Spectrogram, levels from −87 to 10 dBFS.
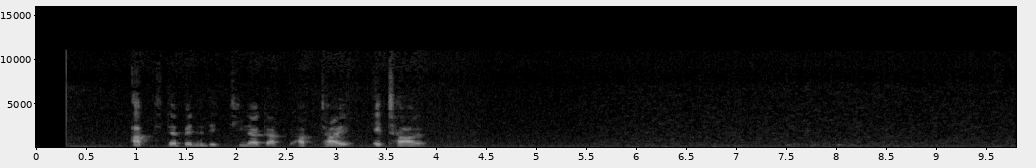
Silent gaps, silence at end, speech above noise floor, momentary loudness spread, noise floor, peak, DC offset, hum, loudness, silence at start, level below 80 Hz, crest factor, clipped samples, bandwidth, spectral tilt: none; 5.9 s; 29 dB; 28 LU; -68 dBFS; -20 dBFS; under 0.1%; none; -39 LUFS; 0.95 s; -74 dBFS; 24 dB; under 0.1%; 11.5 kHz; -4.5 dB/octave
